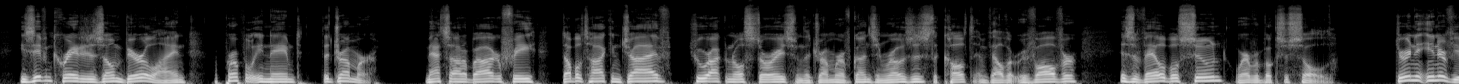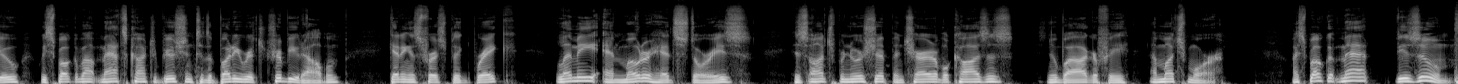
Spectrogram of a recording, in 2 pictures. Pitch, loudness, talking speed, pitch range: 120 Hz, -16 LUFS, 165 wpm, 105-135 Hz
